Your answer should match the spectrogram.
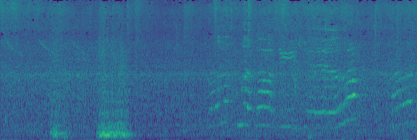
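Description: A high, childlike voice: two short loud sounds near the start, then a run of sing-song, speech-like sounds whose pitch glides up and down.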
